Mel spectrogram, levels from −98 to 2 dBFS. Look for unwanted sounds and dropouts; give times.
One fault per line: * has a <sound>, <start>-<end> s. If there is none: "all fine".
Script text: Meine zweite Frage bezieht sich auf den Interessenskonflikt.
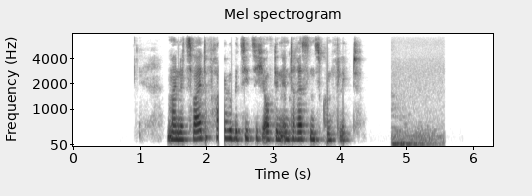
* has a dropout, 2.2-2.3 s
* has a thud, 4.8-5.6 s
